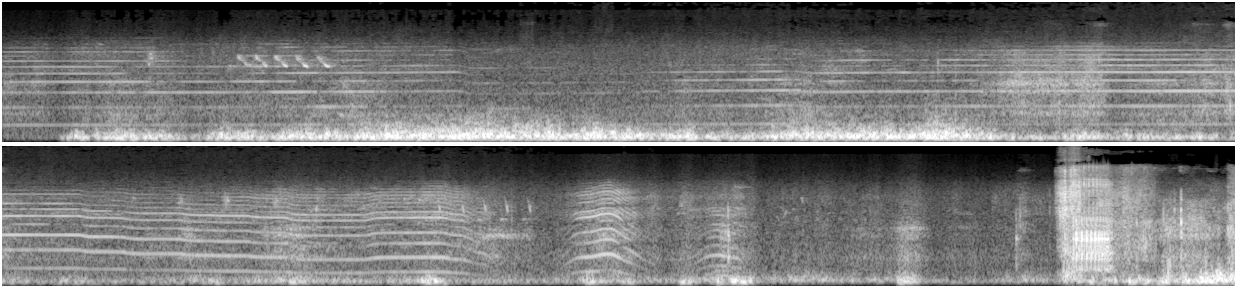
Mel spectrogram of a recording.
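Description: A ZOHD Alpha Strike RC plane on its maiden flight comes in to land, its electric motor whining with steady tones that fall in pitch as it throttles back and passes, heard close outdoors with wind noise.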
